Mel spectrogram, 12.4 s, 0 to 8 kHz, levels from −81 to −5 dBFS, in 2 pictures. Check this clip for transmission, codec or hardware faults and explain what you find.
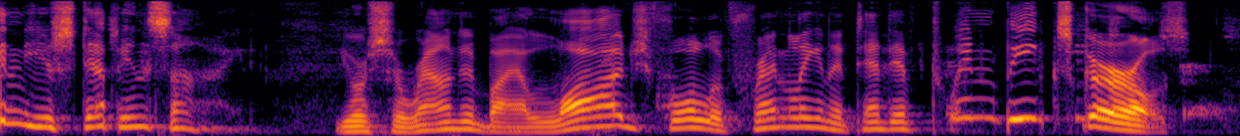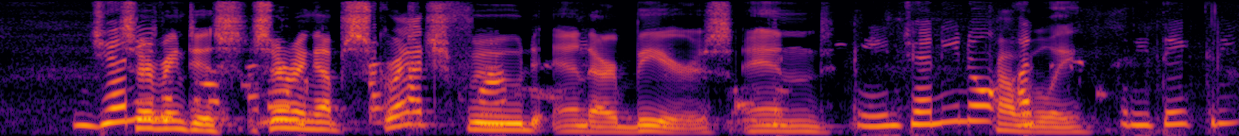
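Yes, there are clear echo-canceller problems here, all three of the classic kinds, on a call band that tops out at 8 kHz.

Echo leak shows up at 0.54–1.95 s, 3.27–3.37 s, 4.42–6.99 s and 9.85–9.91 s. It's a faint copy of the speech trailing by 159 ms, roughly 20 to 30 dB down. That's likely a speakerphone whose canceller let some of the loudspeaker pickup slip back down the line.

Background gated by the echo canceller happens at 0.99–1.41 s and 3.49–4.64 s. The room tone ducks by up to about 40 dB, for about 0.2 s in total the first time and 0.3 s the second, as the canceller clamps the mic while the loudspeaker plays and then releases it.

Speech suppressed in double talk hits at 7.0–10.56 s and 11.37–12.15 s. The talker's voice sinks by as much as roughly 40 dB, about 3 s of damage in the first stretch and half a second in the second, likely while the other side is also talking.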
